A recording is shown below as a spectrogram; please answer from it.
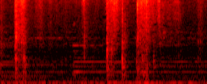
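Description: Faint, soft background music with a few held tones, and a few light clicks.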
